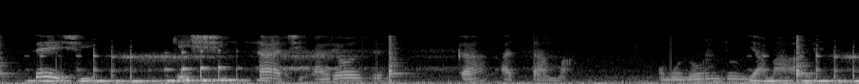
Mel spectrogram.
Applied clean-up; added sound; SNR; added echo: none; Sink (filling or washing) + Marimba, xylophone; -4 dB; none.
